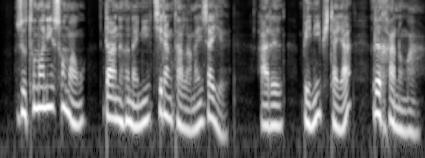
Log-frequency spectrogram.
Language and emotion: Bodo, fearful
